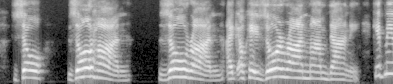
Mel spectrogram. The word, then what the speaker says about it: Zohran: Give me a 1 in the chat if you think that that is Zohar. So I can't even pronounce his first name. Zohran.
